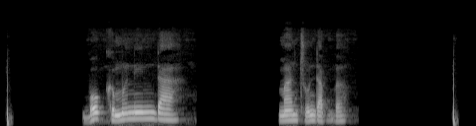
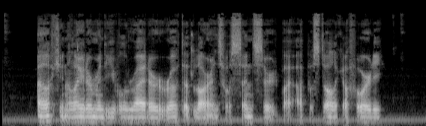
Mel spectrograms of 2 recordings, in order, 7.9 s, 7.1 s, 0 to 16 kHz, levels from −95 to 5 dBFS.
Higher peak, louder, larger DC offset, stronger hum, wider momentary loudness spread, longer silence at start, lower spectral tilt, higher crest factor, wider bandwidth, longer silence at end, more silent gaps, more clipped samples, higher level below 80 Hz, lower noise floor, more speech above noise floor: second, -12 dBFS vs -4 dBFS; second, -29 LUFS vs -24 LUFS; neither; neither; first, 14 LU vs 9 LU; second, 0.1 s vs 0.6 s; first, -9 dB/octave vs -5.5 dB/octave; about the same, 20 dB vs 20 dB; second, 7.2 kHz vs 11.5 kHz; second, 0.35 s vs 0.75 s; first, 0.23-1.35 s, 3.29-4.63 s, 6.00-7.52 s vs none; neither; about the same, -56 dBFS vs -52 dBFS; first, under -90 dBFS vs -53 dBFS; first, over 63 dB vs 30 dB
